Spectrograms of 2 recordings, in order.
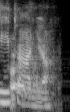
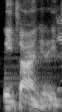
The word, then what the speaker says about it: Etonia: Is that Etonya or Tanya Carter? Which one is it, Miss Etonya? Etonya.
